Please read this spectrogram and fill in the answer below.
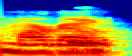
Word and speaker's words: Margot: your butchering your name the t gets pronounced or does not let me ask that first. Does not Marggo that's what I thought.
